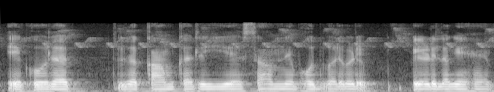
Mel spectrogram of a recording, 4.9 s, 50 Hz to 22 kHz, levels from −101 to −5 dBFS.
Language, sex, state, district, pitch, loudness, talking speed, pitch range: Hindi, male, Jharkhand, Ranchi, 100 Hz, -15 LUFS, 160 wpm, 95-100 Hz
